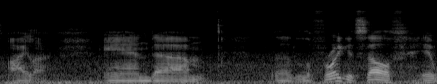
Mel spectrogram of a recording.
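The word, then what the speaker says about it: Islay: um uh on Isa and um it's not pronounced iel it's Isa and um Lefroy itself it was um well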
